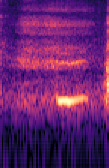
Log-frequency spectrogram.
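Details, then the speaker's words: Breathy airflow with a thin whistling mid-breath tone from a hiker climbing a hill, who reports being very wheezy, with a history of strong chlorine exposure from pools; audible wheeze. "very very wheezy at the moment you might even pick up the odd wheeze and if i cough that's a good thing coughing is good it helps to remove the muck"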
